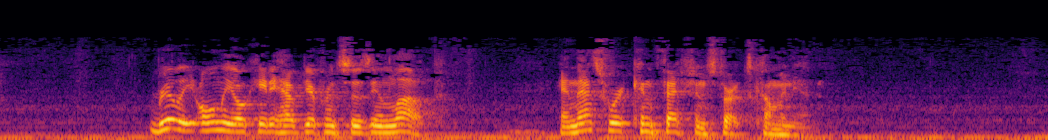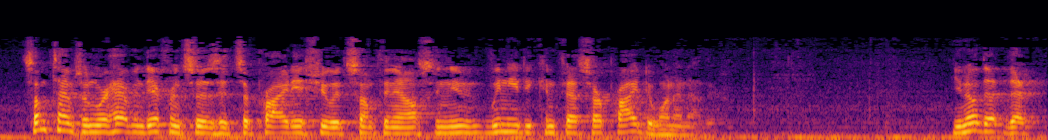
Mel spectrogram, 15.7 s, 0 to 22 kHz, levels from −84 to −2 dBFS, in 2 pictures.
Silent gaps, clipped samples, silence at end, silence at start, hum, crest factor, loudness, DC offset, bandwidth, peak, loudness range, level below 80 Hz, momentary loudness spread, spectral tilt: none; under 0.1%; 0 s; 0 s; none; 18 dB; -18 LUFS; under 0.1%; 8.6 kHz; 0 dBFS; 5 LU; -34 dBFS; 22 LU; -6.5 dB/octave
